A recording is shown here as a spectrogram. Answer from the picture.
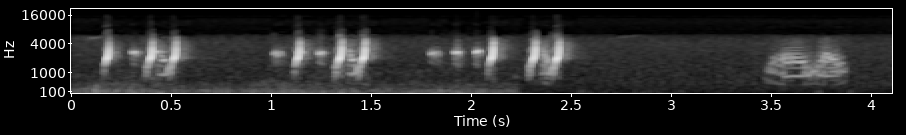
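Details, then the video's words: Quail call used as a lure for catching quail in hunting: sharp high chirped notes in quick clusters of three to four, then a pause and a softer buzzy burst. "The quail's voice to catch"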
